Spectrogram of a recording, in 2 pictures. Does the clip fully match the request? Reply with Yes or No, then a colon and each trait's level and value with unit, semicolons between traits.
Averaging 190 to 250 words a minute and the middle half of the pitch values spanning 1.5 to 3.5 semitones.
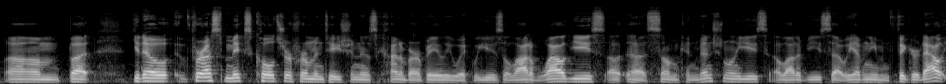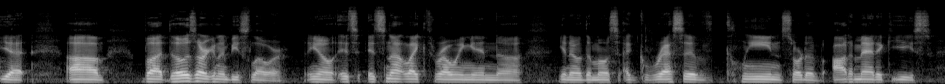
Yes: fast, 205 wpm; average, 2.8 semitones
